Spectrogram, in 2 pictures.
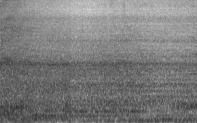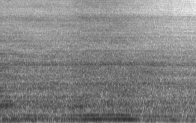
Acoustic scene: street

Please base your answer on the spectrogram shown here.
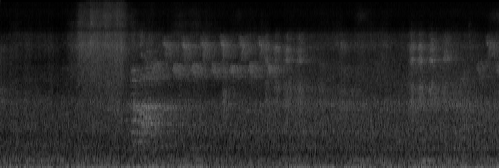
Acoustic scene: elevator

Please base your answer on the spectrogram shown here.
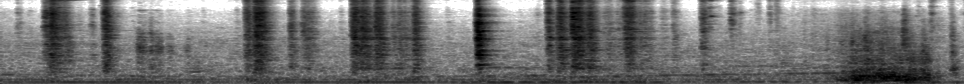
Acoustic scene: kitchen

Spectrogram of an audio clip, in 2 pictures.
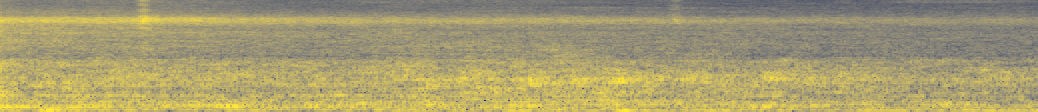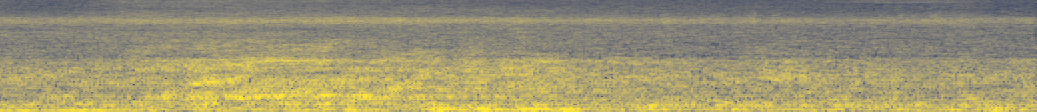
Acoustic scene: street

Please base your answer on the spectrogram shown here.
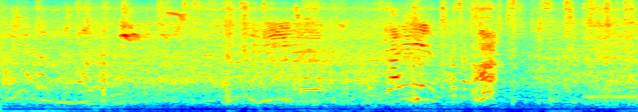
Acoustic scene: park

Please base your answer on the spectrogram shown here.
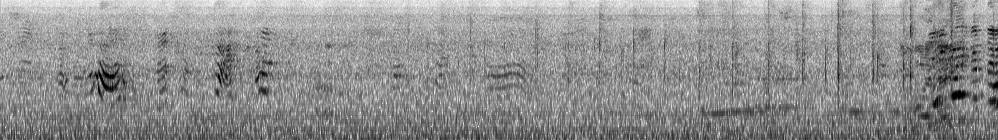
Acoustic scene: park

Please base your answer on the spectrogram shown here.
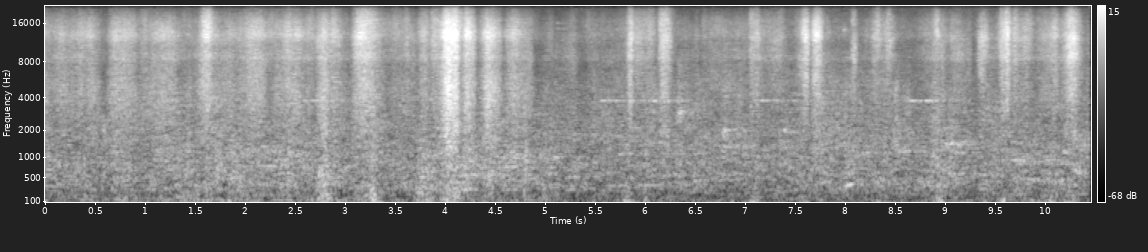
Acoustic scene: subway station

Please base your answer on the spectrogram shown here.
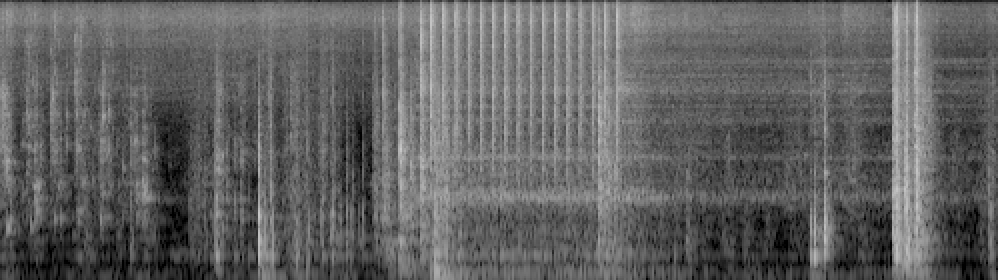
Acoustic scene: kitchen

